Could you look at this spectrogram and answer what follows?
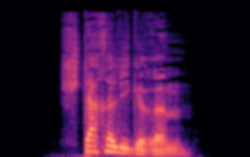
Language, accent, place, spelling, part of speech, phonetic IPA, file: German, Germany, Berlin, stacheligerem, adjective, [ˈʃtaxəlɪɡəʁəm], De-stacheligerem.ogg
- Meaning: strong dative masculine/neuter singular comparative degree of stachelig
